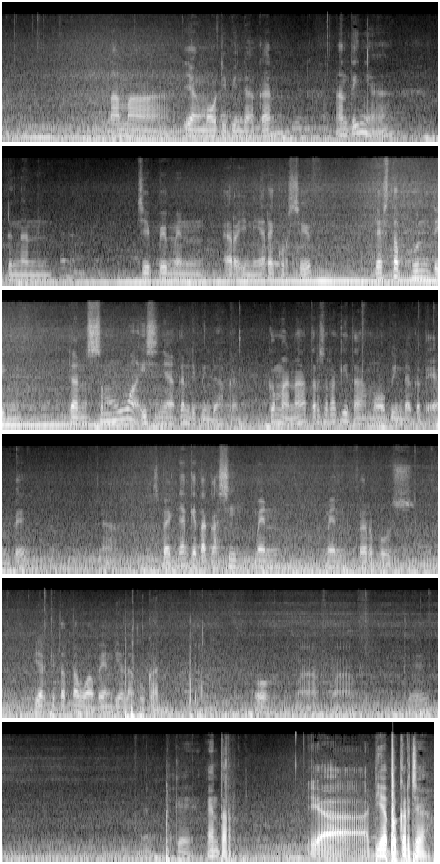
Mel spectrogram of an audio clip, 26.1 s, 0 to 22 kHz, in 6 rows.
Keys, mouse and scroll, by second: 0.2-2.0 typing, 2.2 Tab, 3.4 space, 6.0-8.3 drag, 8.8-10.1 drag, 12.4-13.8 typing, 14.5 ctrl+Left, 14.5 ctrl+BackSpace, 16.0-18.3 typing, 20.2 BackSpace, 20.3 Left, 21.2 BackSpace, 21.8 Right, 23.2 -, 24.1 Return.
